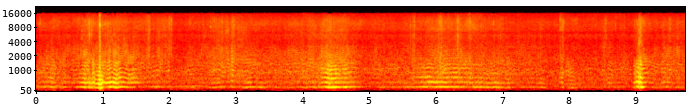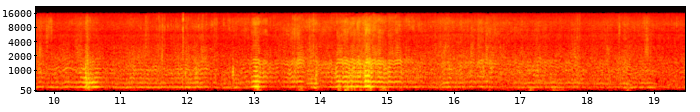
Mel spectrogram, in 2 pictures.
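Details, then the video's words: Inside a honey bee hive, a continuous low buzzing hum with wavering harmonics, punctuated by brief louder buzzes and soft clicks as bees move near. "bees therapy hive natural buzzing sound"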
